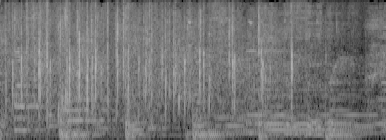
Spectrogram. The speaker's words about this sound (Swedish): Vi ger dem en liten handklappning.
